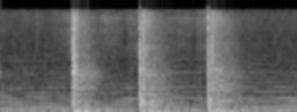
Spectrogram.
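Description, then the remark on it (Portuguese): Three firm knocks on a wooden door, evenly spaced about half a second apart, each a sharp thud with a short ring-off, with no voices. “As duas já tinham espiado as rocas a porta ouviram-se três pancadas.”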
